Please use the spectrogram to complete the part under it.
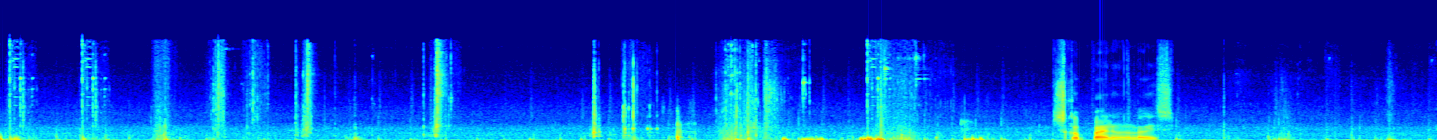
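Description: Items click as they are picked up.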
